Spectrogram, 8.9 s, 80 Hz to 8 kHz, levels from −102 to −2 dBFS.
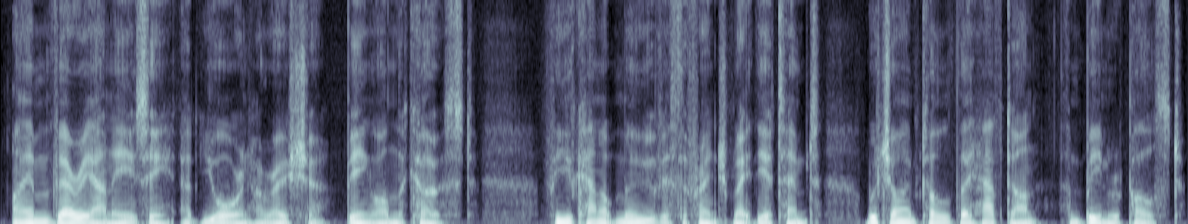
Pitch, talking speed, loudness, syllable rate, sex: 100 Hz, 215 wpm, -17 LUFS, 5.4 syllables/s, male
